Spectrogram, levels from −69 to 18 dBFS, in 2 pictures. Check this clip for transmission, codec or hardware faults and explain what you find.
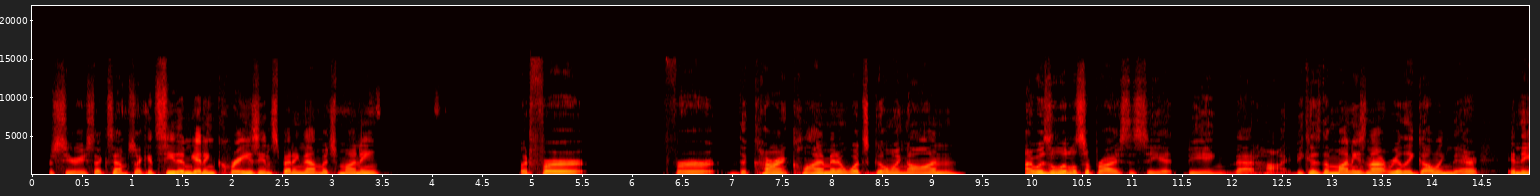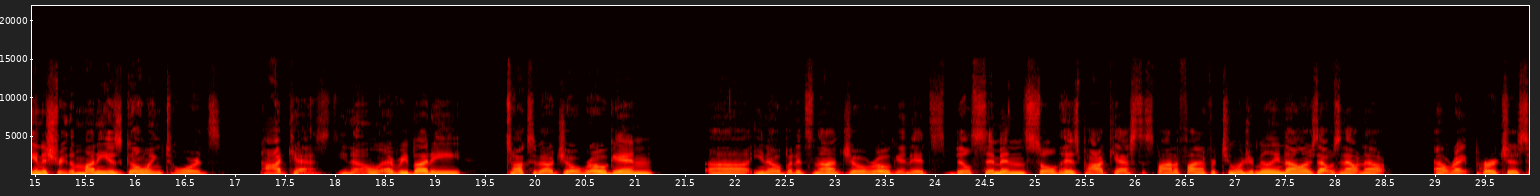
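Nothing stood out on listening to this speech recording.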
